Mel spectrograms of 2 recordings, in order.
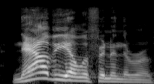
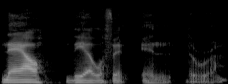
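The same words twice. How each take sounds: First: Loud, with a falling end; loud announcement with a falling finish. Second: Soft and low, the end rising; quiet low repeat with a rising end. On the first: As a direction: boom it out to the audience. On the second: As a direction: murmur it back to yourself. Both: Real, not acted.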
